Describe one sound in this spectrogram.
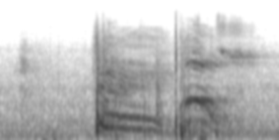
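A racket hits a tennis ball sharply.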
